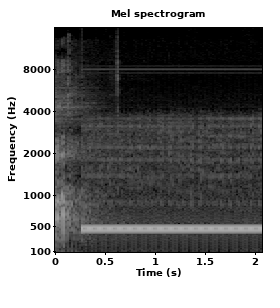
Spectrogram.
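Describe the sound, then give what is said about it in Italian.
After a brief rustle, the ringing tone of an outgoing telephone call to an electrician starts and holds at one steady pitch, loud and unbroken until the end, with no voices. “Seconda telefonata all'elettricista.”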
